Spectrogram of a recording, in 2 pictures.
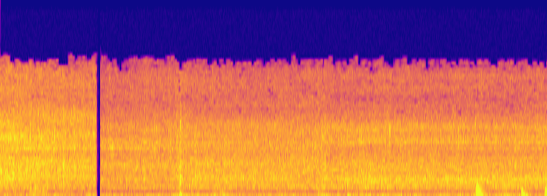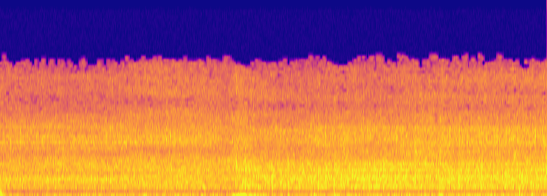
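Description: Onions sautéing in a pan for chicken and mushroom soup, giving a steady, soft sizzle that runs the whole time, with a few faint clicks and light knocks of stirring scattered through it.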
